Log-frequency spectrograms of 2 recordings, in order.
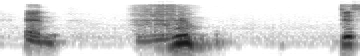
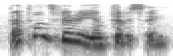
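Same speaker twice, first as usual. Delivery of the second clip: soft, musing mystic aside; lightly voiced Midnight; 4 semitones lower, 8 dB quieter, faster than usual. Midnight leaning on his staff, musing about a name. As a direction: muse quietly to yourself. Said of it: "Midnight's like".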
